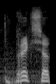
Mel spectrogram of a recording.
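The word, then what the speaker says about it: Drexciya: Alors, j'arrive pas à le prononcer, comment ça se prononce hein Drexia. Drexia, tout simplement.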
